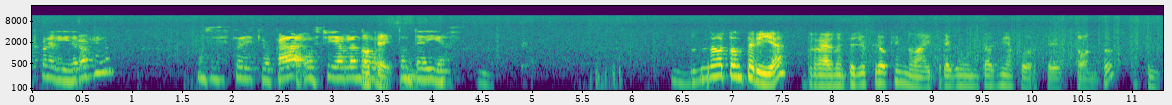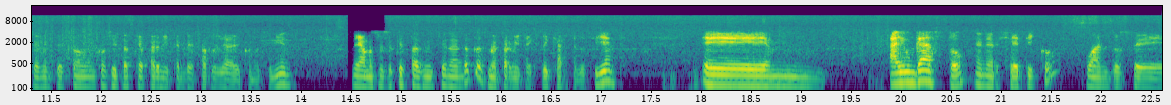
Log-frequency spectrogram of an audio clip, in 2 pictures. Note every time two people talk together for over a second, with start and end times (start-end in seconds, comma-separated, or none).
none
